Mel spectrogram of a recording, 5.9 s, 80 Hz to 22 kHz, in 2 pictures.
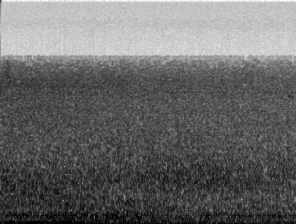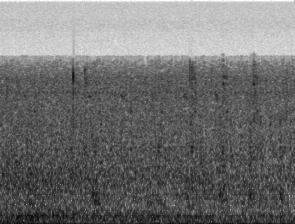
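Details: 1985 Monte Carlo SS V8, cold start, car sat 14 years and burns oil (valve stem seals): low rumble that slowly drops and wavers at cold idle because the electric choke is broken and can't hold fast idle.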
